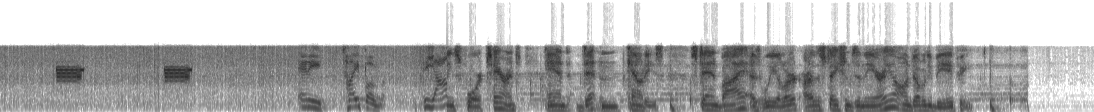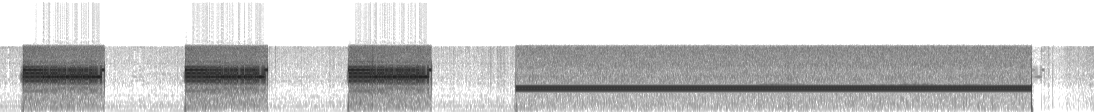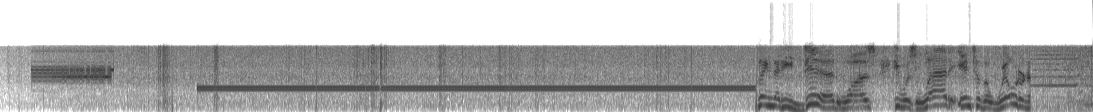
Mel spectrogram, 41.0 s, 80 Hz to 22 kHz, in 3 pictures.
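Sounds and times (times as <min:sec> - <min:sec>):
screeching data bursts: 0:00.7 - 0:01.2, 0:02.0 - 0:02.5, 0:14.0 - 0:15.0, 0:16.0 - 0:17.1, 0:18.0 - 0:19.1, 0:27.7 - 0:28.9, 0:29.8 - 0:37.0.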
